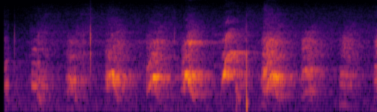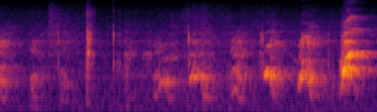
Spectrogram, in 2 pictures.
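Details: Puppies at a pet shop in Kanagawa, Japan, barking rapidly and repeatedly, roughly two sharp yaps per second, bright and mid-pitched with uneven spacing and a few louder clicks among them.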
